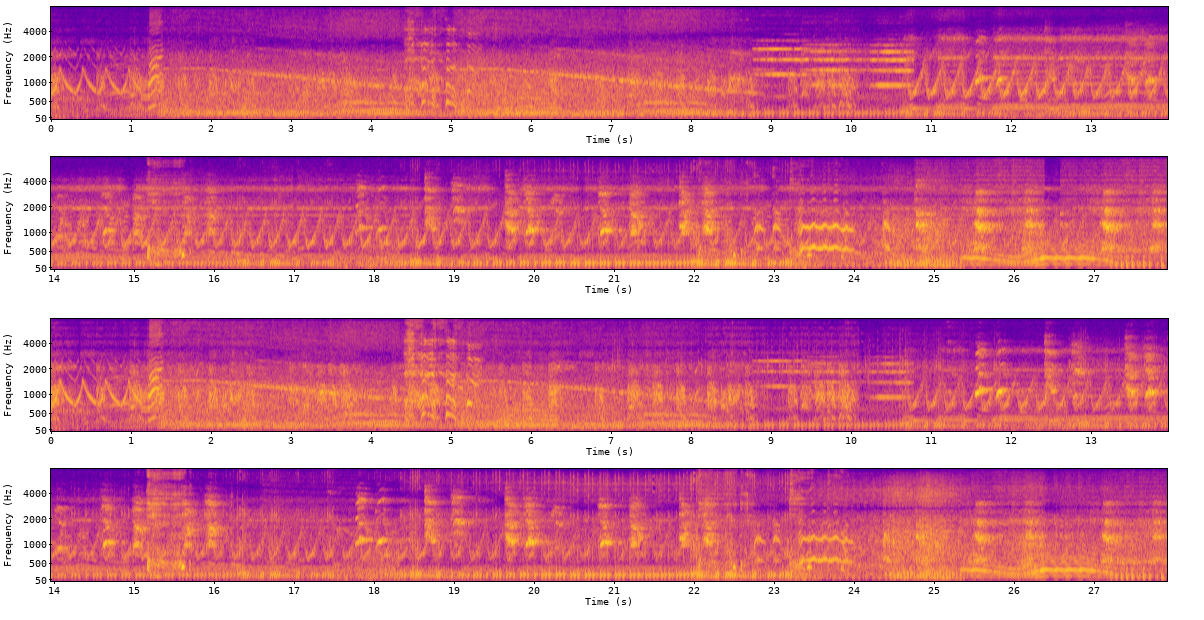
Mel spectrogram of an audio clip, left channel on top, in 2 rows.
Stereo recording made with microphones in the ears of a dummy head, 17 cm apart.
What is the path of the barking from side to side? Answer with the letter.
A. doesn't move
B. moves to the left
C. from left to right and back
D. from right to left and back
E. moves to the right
B.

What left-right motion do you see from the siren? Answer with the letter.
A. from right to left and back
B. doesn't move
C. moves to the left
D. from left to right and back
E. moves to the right
C.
